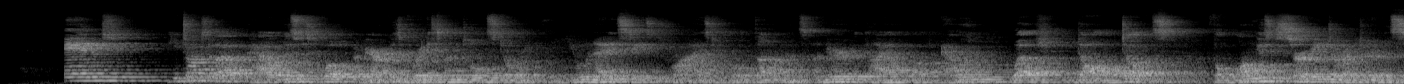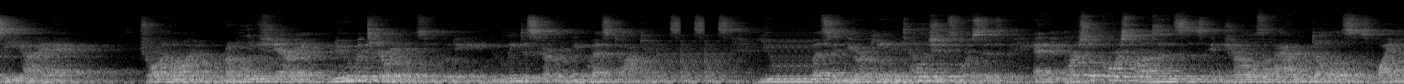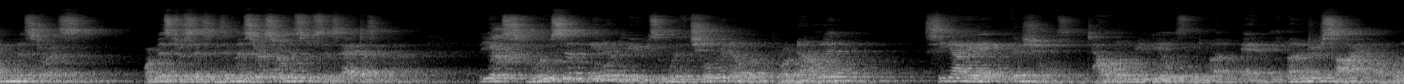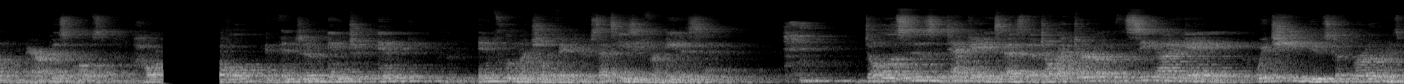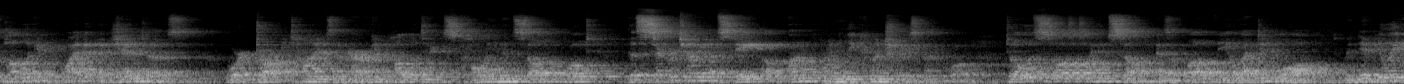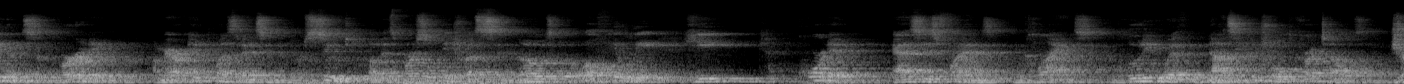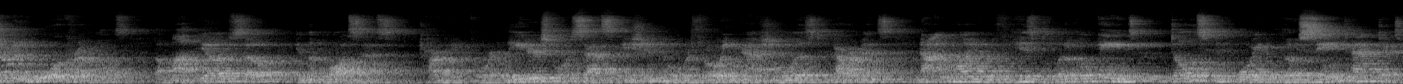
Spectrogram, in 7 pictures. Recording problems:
room echo; strong; dies away in 1.8 s
off-mic speech; far
audio stuttering; at 21 s, at 22 s and at 1:07
audio cutting out; at 44 s for 0.5 s

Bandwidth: 14.5 kHz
